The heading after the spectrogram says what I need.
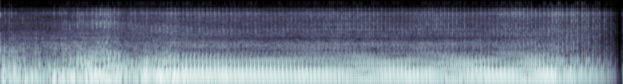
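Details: Shovelhead with an S&S Super E carb, after re-jetting and new throttle and idle cables (an earlier miss was suspected to be too much fuel), catches, blips once, then settles into a steady, even, low thumping idle with no misses or knocks; normal idle.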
